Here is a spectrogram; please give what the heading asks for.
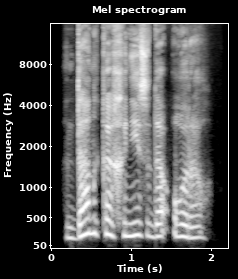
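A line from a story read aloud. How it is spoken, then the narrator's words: Hoarse echoing whisper. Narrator (Russian): хрипло прошептала я, и это имя эхом отозвалось в тишине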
